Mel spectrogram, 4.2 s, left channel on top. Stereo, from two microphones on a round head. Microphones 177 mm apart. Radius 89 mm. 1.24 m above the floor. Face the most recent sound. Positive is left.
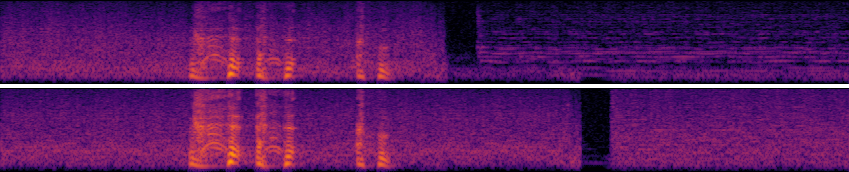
turn(degrees=-35)  # may be behind; listen again after turning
